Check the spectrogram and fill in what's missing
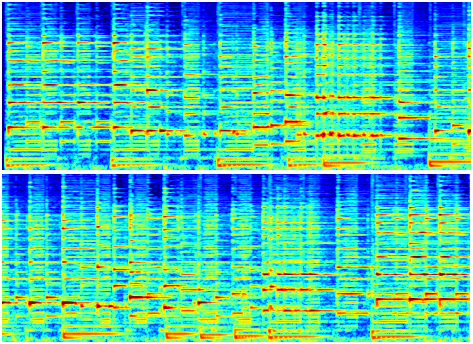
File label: mandoline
